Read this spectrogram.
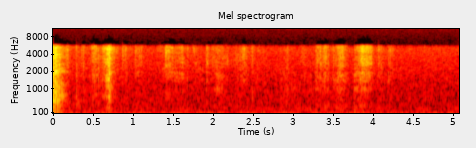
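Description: Fingers brush and tap lightly against a hard ornament.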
